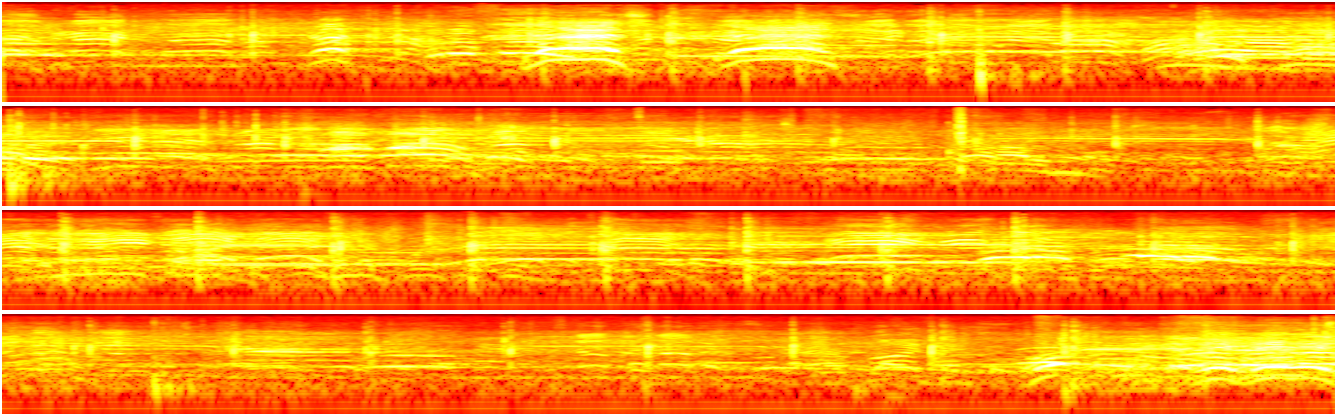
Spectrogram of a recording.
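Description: Young men shout and call out to each other across an outdoor pitch.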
